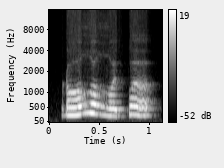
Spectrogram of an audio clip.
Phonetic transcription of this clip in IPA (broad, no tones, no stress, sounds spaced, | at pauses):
ɽ ɔ ʁʷ ʌ ʁʷ ɪ p ʌ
